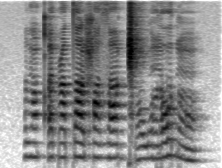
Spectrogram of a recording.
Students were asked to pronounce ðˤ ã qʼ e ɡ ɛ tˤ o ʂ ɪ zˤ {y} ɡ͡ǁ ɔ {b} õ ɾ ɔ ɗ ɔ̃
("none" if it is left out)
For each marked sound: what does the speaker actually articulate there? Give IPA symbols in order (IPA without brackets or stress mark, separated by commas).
e, w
